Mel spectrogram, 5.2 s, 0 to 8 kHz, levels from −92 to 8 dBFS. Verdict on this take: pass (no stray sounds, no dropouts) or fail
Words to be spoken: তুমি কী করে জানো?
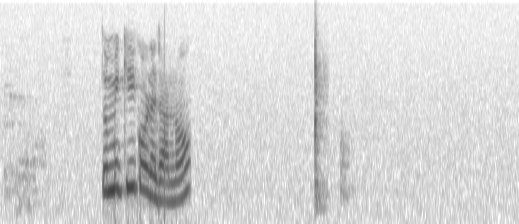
fail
